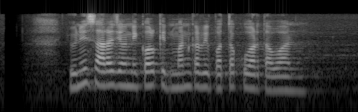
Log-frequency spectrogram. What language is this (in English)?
Sundanese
